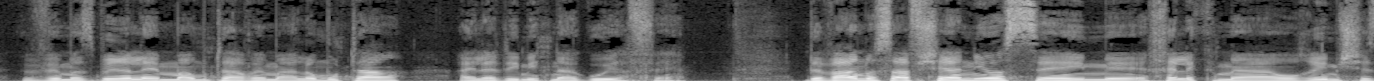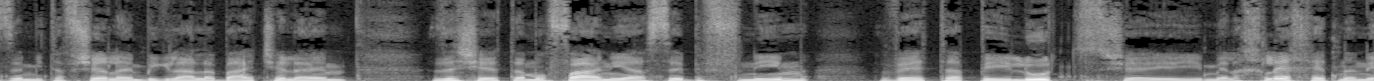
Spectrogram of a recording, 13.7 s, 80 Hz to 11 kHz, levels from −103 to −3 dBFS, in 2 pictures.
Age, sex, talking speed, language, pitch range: 30-49, male, 130 wpm, English, 135-160 Hz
